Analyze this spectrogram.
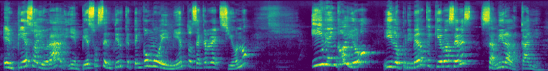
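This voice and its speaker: A woman's voice: high voice, sing-song, fairly quick, roomy sound. A woman guest on a podcast recounting a personal experience in vivid, dramatic storytelling.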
